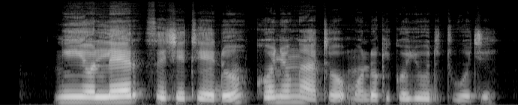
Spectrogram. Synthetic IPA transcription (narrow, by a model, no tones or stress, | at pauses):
ŋɪjɔlɛrset͡ʃetʰedokʰoɲɔŋatʰɔmɔndɔkɪkojudtwot͡ʃe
